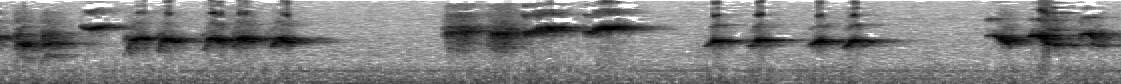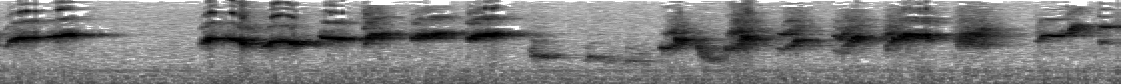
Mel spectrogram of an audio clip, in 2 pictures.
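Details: Tutor recording of an Asian pied starling: lively phrases of bright whistles mixed with harsh, clicking chirps, broken by short pauses, ending in a lower dipping note and a rising flourish.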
